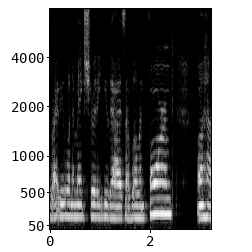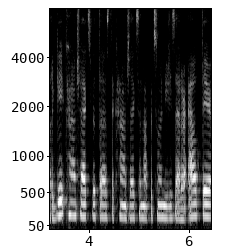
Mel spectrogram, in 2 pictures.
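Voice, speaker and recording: A soft-spoken woman presenting an informational webinar as a procurement officer, explaining steadily with frequent "um" fillers, speaking into a headphone mic on a video call. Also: deep voice, creaky.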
